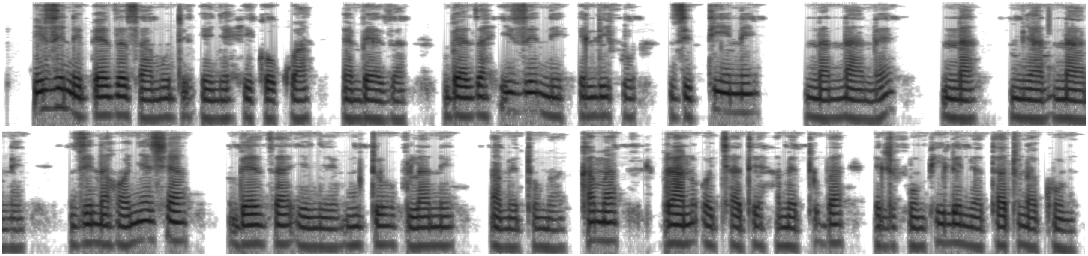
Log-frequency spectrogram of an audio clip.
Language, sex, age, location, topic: Swahili, male, 36-49, Nakuru, finance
